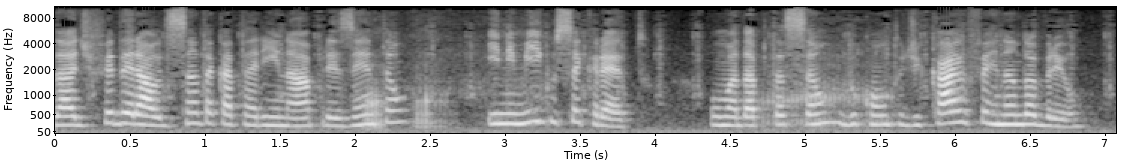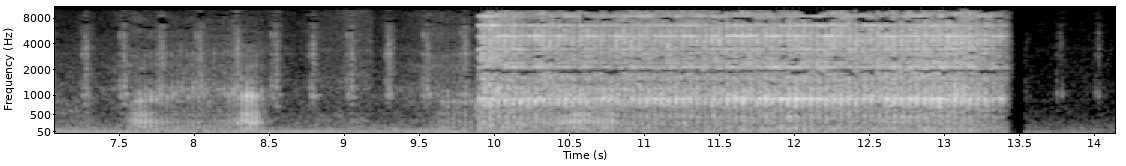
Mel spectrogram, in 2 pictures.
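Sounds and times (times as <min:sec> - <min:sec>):
speech: 0:00.0 - 0:07.0
clock ticking softly: 0:00.0 - 0:14.1
alarm clock metallic ringing: 0:09.9 - 0:13.5.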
